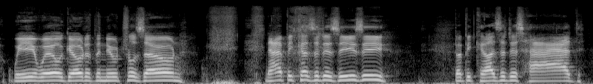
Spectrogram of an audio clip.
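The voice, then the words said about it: Imitates another person's voice, badly. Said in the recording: “my JFK is brutal... our other terrible impressions... my impression”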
